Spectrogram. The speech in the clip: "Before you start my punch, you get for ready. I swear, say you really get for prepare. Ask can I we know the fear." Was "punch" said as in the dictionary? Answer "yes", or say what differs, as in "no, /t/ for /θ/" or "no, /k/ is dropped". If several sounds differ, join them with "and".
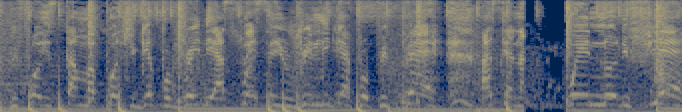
no, /n/ is dropped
